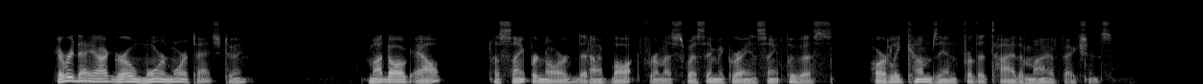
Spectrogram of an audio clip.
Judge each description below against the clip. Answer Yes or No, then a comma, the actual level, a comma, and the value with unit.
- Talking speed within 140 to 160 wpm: No, average, 175 wpm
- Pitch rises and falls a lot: Yes, wide, 6.4 semitones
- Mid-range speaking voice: No, very low, 85 Hz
